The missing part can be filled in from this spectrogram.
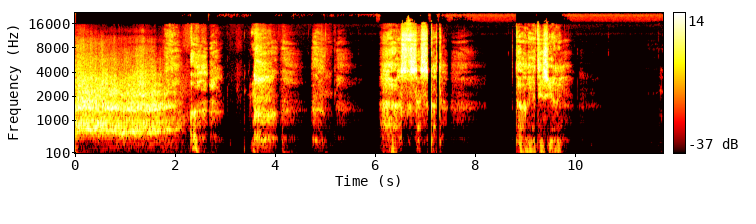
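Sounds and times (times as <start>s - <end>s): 
Range Rover tires skidding under hard braking: 0.0s - 6.1s
person gasping and breathing heavily: 2.2s - 6.1s
speech: 2.4s - 2.8s, 9.3s - 9.9s.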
